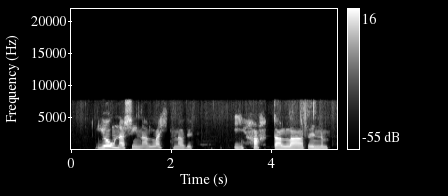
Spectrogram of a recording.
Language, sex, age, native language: Icelandic, female, 18-19, Icelandic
